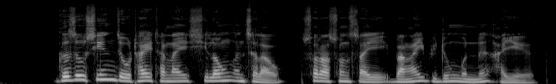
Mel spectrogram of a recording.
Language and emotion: Bodo, neutral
